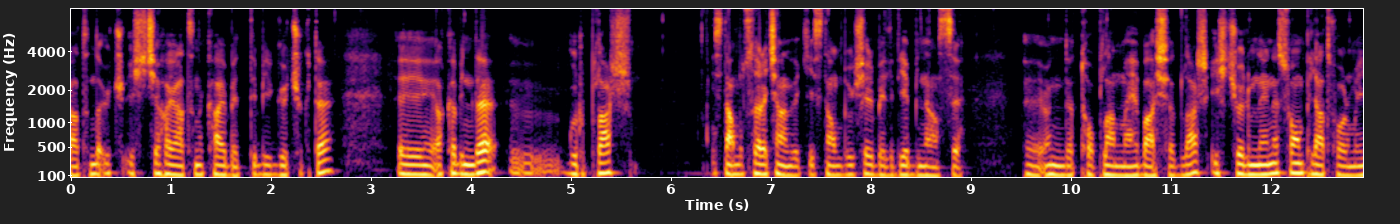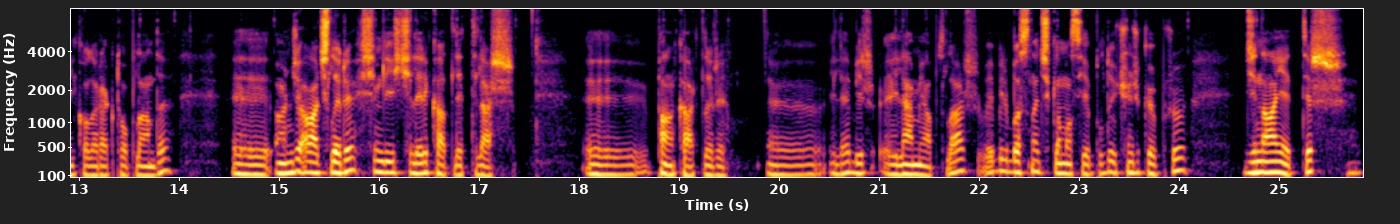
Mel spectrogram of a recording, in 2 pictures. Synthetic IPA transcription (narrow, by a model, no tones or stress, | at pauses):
aːlˠt̪ʰɯnd̪ayt͡ʃiʃt͡ʃʰiɦajaːt̪ʰɯnɯkʰajbɛt̪ʰːibiɾɟø̞t͡ʃʰycʲt̪ʰɛː | akʰabind̪ɛ | ɡuɾupʰlˠaɾ̥ | ist̪ʰanbulˠsaɾat͡ʃʰaned̪ecʰiːst̪ʰanbulˠbyʃeɾibelʲed̪ijɛbinaːsɯ | ø̞̰nynd̪ɛt̪ʰo̞plˠanmajabaʃlˠad̪ɯlˠaɾ̥iʃt͡ʃʰiø̞lʲymlʲe̞ɾinɛso̞nplʲat̪fo̞ɾmɯilʲcʰo̞lˠaɾakt̪ʰo̞plˠand̪ɯː | ø̞nd͡ʒɛaːt͡ʃlˠaɾɯʃimd̪iːʃt͡ʃʰilʲe̞ɾikʰat̪lʲɛt̪ʰːilʲæɾ̥ | ɛːpʰaŋkʰaɾt̪lˠaɾɯ | ilʲɛbiɾɛjlʲæmjap̚t̪ʰɯlˠaɾ̥vɛbiɾbasɯnat͡ʃʰɯ̥klˠamasɯjapʰɯlˠd̪ɯyt͡ʃʰynd͡ʒycʰøpɾy | d͡ʒinaːjɛt̪ʰːiɾ̥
